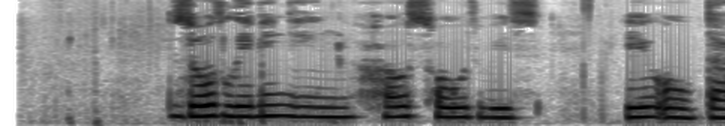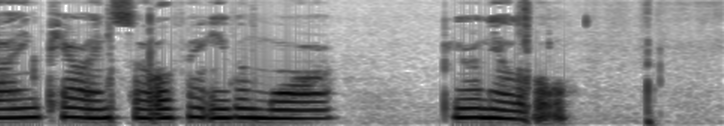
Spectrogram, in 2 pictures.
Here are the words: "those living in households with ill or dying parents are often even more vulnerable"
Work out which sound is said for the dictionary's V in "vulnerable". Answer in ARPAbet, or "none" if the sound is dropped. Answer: B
